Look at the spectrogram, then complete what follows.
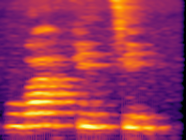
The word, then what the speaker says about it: wapiti: Wapiti. Can you count the syllables with me? Wapiti. Let's try that again. Wapiti. Bravo. 3 syllabes.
